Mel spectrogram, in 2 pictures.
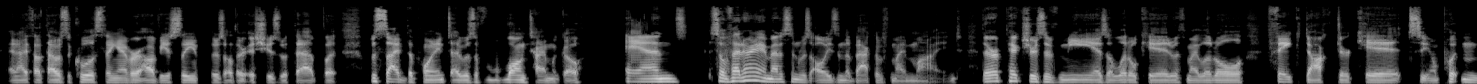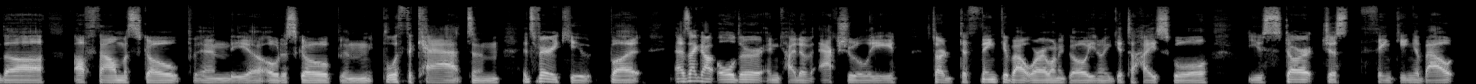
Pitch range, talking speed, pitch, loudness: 95-110 Hz, 200 wpm, 100 Hz, -19 LUFS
